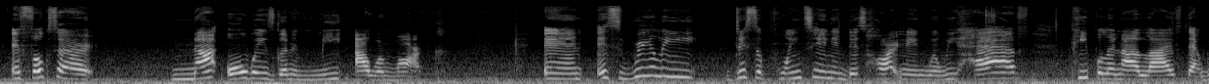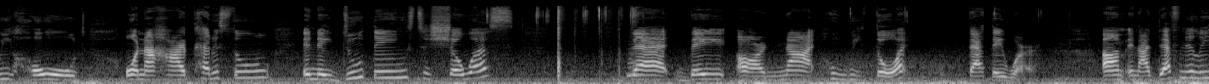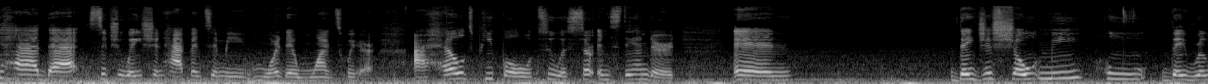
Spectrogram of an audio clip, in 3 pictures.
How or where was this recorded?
inside a vehicle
